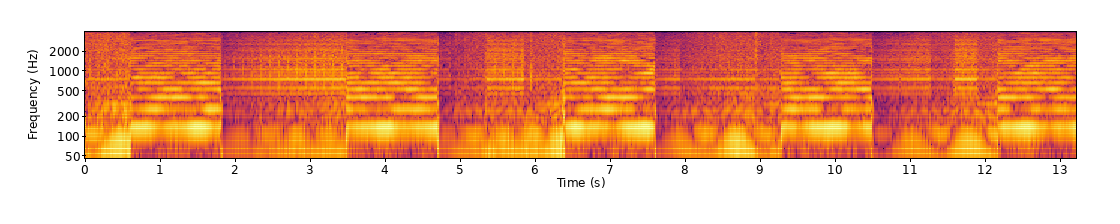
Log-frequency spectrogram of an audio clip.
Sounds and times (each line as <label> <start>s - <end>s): static 0.0s - 13.2s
